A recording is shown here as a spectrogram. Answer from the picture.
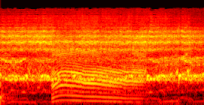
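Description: Drum and bass breakdown in a DJ mix: a wavering held tone cuts off at the start, then a pitched synth sweep slides downward for about a second over a steady high tone, with no drums or bass.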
